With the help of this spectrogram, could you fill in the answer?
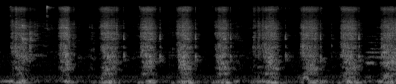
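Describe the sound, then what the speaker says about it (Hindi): Bottle gourd (lauki) being grated on a kitchen grater for raita, a steady rhythmic scraping of about ten even strokes, close and clear with no talking. "इस तरह से हम लौकी को पूरा घिस लेंगे।"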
